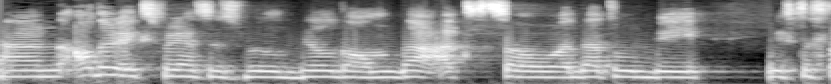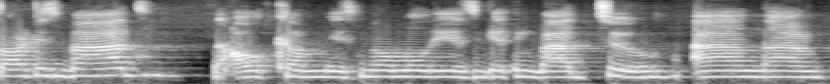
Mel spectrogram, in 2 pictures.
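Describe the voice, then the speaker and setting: Monotone, flat intonation from a woman with a Norwegian accent, very even loudness, and noticeable background noise. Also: fairly low pitch for a woman, moderate pace. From Norway. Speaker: author and speaker, ET experiencer. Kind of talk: casual chat. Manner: halting.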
